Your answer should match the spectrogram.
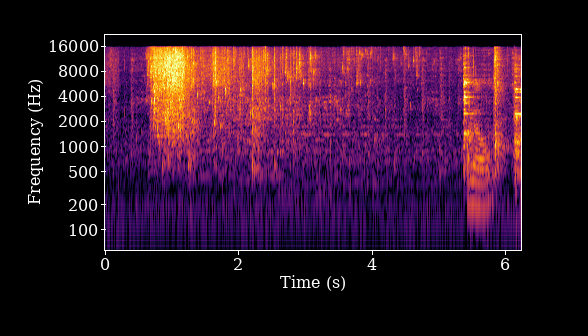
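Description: Soaked basmati rice and its water poured through a metal sieve into a stainless steel sink as the rice is drained. There is a loud rush of water about a second in, then a quieter, steady draining.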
